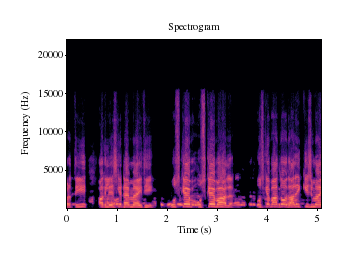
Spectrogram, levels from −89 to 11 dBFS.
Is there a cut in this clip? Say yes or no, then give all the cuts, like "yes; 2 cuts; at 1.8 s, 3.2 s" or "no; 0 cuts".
no; 0 cuts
